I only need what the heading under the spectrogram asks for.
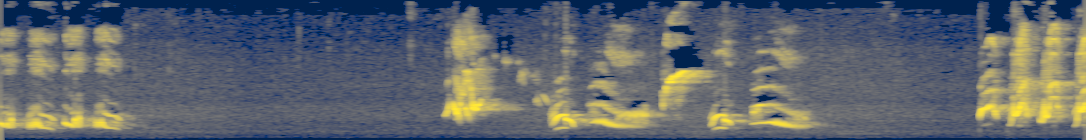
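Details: Brown thrasher song with a rapid run of repeated chirps, then a longer sequence of rising and falling squeaky, warbled notes, and another quick chirp burst at the end.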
